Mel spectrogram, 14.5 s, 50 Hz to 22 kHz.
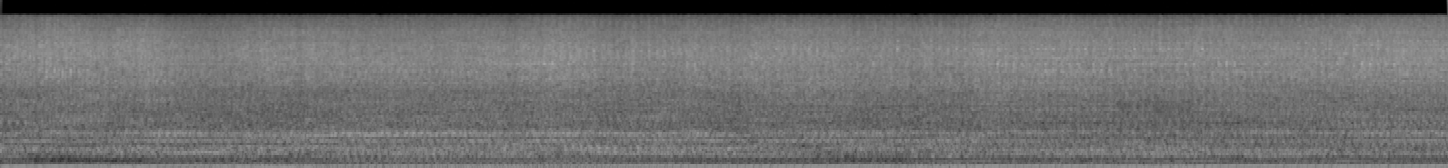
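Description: Freshly rebuilt Ford 302 small-block V8 on an engine run stand, idling steadily during its first run after the rebuild.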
